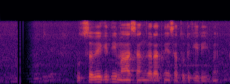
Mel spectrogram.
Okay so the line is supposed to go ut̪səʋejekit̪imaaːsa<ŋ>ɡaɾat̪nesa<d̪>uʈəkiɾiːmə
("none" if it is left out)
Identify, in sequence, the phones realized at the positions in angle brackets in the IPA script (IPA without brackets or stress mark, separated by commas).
ŋ, t̪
